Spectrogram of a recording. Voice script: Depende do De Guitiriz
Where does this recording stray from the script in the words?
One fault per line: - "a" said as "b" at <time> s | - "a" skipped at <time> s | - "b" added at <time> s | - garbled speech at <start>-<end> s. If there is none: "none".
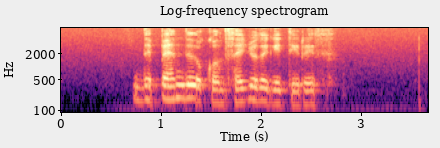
- "Concello" added at 1.5 s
